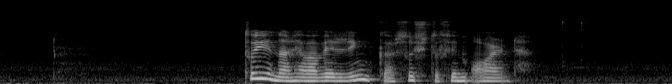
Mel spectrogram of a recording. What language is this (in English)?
Faroese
